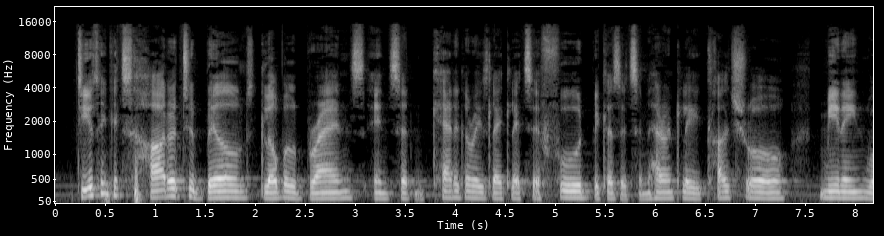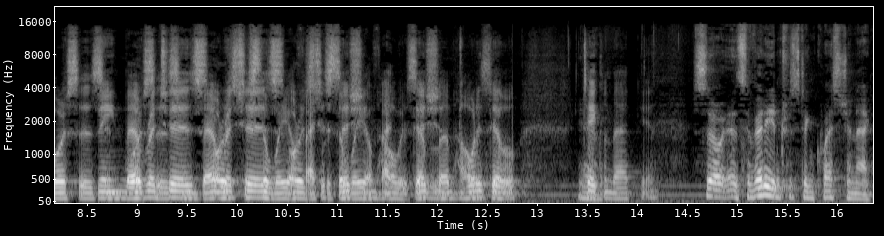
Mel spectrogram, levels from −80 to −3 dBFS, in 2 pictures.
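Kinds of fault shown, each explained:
Doubled audio track: The same audio was likely picked up a second time through a slower path and mixed back in, so a second full-band copy runs behind the first. From 8.62 s to 12.76 s, every sound repeats around 0.7 s later at about the original's level. The repeat carries no decay or room colour, and it appears and disappears abruptly at those two points.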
